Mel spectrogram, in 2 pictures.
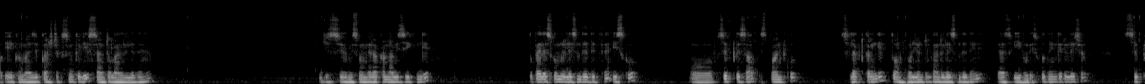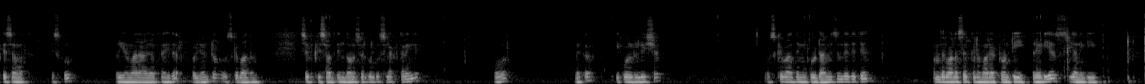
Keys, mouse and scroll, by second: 3.6 Escape, 7.4 shift+click, 9.7 Escape, 11.3 shift+click, 13.9 Escape, 14.9 Escape, 15.8 shift+click, 22.2-22.9 typing.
